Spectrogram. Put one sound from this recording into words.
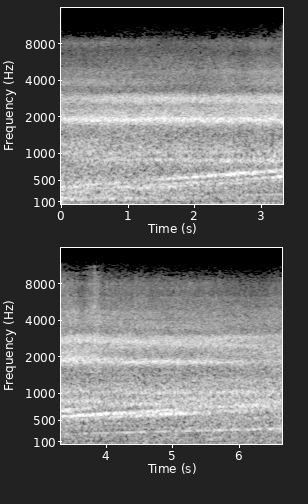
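A train's motors whine with a slowly rising pitch.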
